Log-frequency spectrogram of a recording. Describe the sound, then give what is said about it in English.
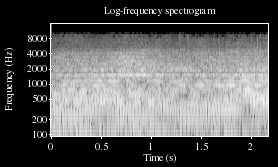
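A freight train used by migrants heading north through Mexico sounds a loud, sustained horn. The steady tone is layered over a deep rumbling roar, and it carries through the whole clip without a break. “That's the freight train nicknamed La Bestia, or The Beast.”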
